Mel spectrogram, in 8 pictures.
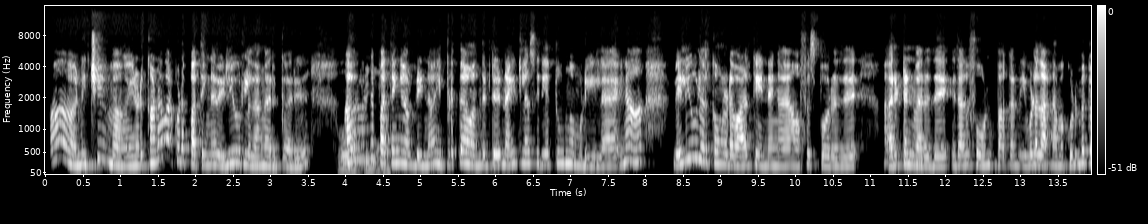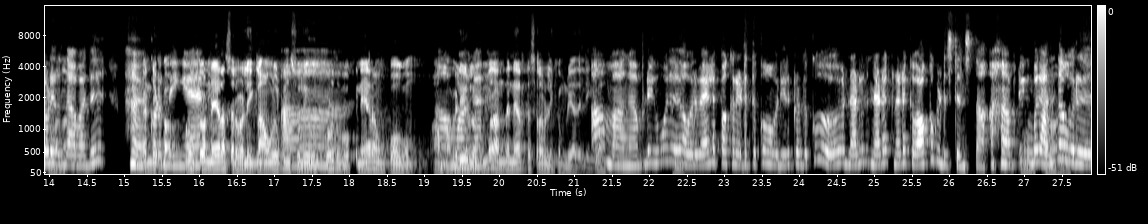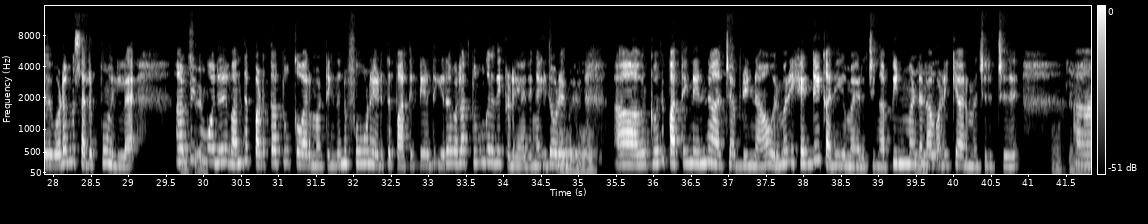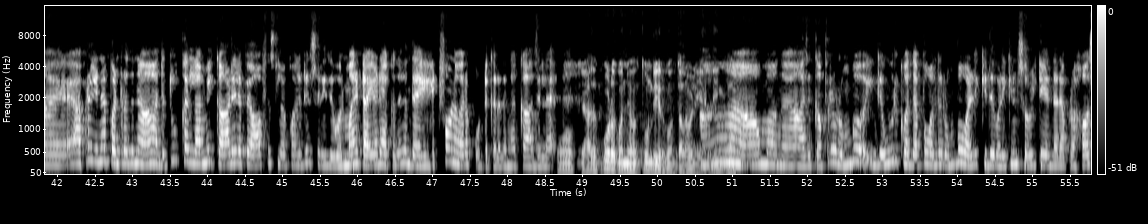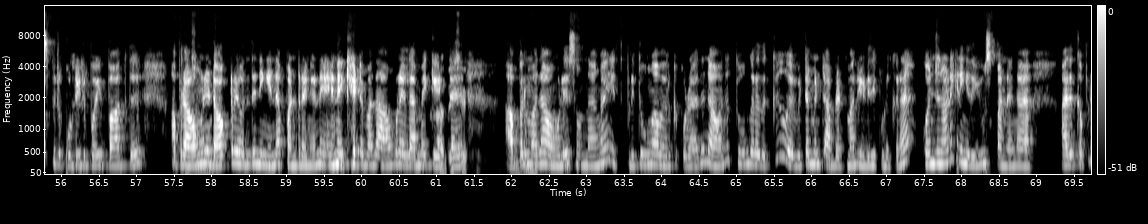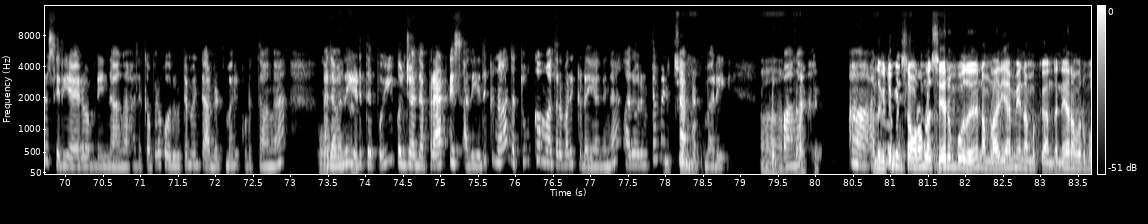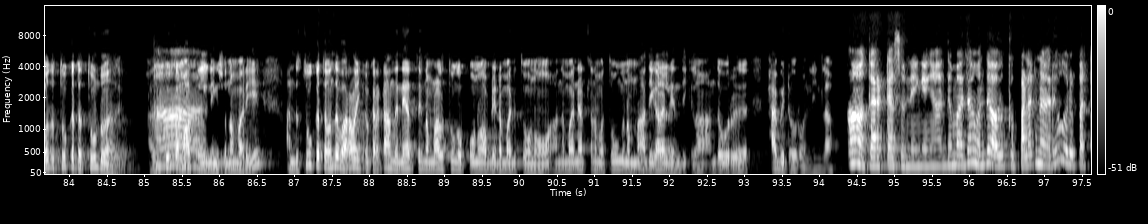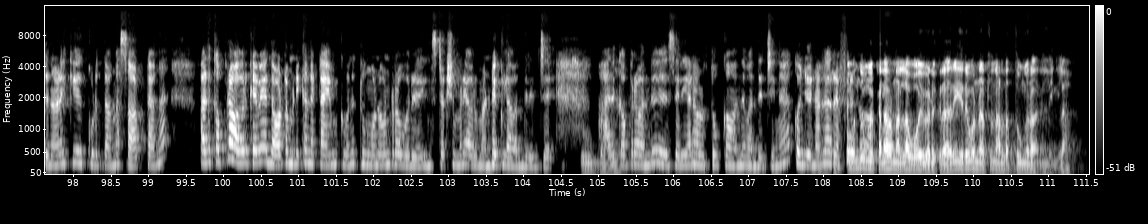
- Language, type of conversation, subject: Tamil, podcast, உங்களுக்கு தூக்கம் வரப் போகிறது என்று எப்படி உணர்கிறீர்கள்?
- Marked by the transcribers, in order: in English: "ரிட்டர்ன்"; chuckle; drawn out: "ஆ"; in English: "வாக்கபிள் டிஸ்டன்ஸ்"; chuckle; in English: "ஹெடேக்"; in English: "டயர்ட்"; drawn out: "ஆ"; in English: "ஹாஸ்பிட்டல்"; laughing while speaking: "என்னய கேட்ட"; in English: "விட்டமின் டேப்லெட்"; in English: "யூஸ்"; in English: "பிராக்டிஸ்"; in English: "விட்டமின் டேப்லெட்"; in English: "விட்டமின்ஸ்லாம்"; in English: "கரெக்ட்டா"; in English: "ஹாபிட்"; in English: "ஆட்டோமேட்டிக்கா"; in English: "இன்ஸ்ட்ரக்ஷன்"; laughing while speaking: "மண்டைக்குள்ள வந்துருச்சு"; in English: "ரெஃப்ரிர"; other noise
